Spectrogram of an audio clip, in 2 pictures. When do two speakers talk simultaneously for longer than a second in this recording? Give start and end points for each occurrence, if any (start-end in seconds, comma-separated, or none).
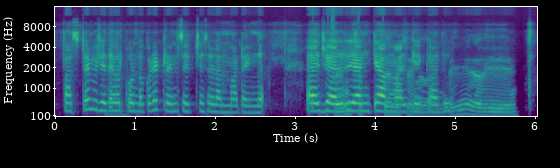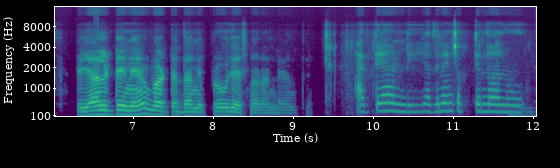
3.5-4.9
